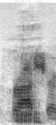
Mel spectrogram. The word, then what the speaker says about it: Parashar: Okay, I was just saying Parashar prior to this, but Parashar, I believe is how they say it.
